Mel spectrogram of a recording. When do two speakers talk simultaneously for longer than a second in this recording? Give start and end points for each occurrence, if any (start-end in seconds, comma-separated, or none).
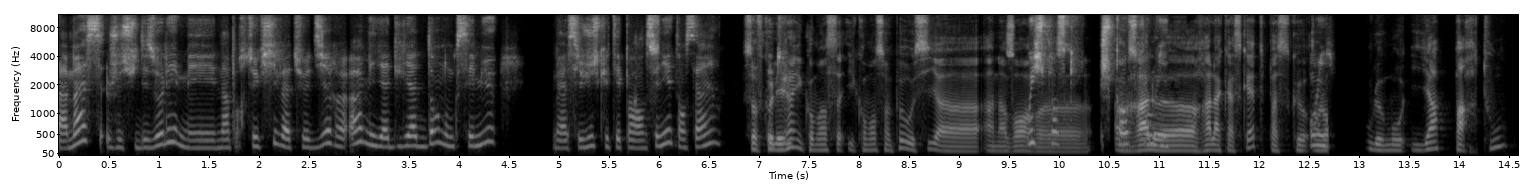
9.7-11.1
